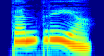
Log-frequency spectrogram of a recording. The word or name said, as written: ಧೀಂದ್ರಿಯ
